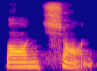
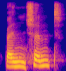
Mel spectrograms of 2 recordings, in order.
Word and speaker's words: penchant: Next है हमारे पास PENCHANT, पॉनशॉन। याद रखिएगा इसका करेक्ट प्रोनाउंसिएशन पेंशेंट नहीं है, इसका करेक्ट प्रोनाउंसिएशन है पॉनशॉन, पॉनशॉन, जिसका मतलब लाइकिंग, लाइकिंग है।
